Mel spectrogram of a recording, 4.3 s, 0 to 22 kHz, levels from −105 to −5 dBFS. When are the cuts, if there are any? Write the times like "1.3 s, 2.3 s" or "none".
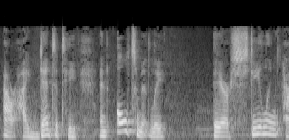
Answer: none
